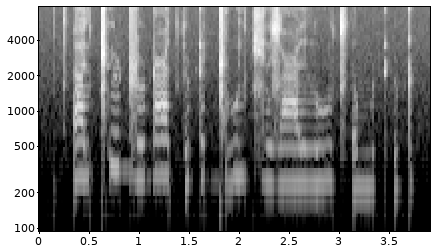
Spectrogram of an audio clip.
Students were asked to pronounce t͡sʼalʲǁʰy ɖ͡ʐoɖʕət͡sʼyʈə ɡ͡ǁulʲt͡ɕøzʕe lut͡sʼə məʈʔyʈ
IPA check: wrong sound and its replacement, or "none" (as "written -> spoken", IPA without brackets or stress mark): none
